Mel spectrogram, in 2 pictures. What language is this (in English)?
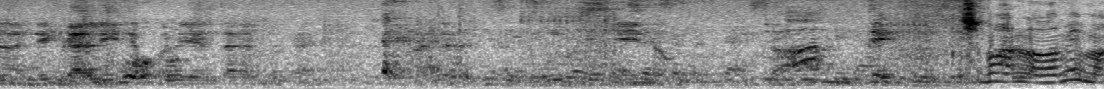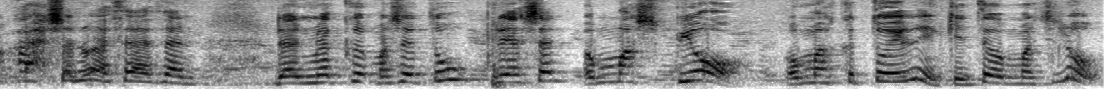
Malay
